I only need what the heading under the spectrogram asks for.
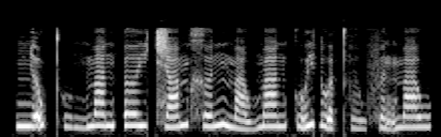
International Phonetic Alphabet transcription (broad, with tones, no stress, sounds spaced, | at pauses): ɲ ə̰ː˧˥ w t̪ʰ ṳ˨˩ ŋ m a˧ n ʔ əː˧ j t͡ɕ a˨˦ m x ə˨˦ n m a˧˩ w m a˧ n k ṵ˧˥ j ɗ ṵ˧˨ ə̯ t̪ʰ ə̤˨˩ w f ɛ̰˧˨ ŋ m a˧ w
